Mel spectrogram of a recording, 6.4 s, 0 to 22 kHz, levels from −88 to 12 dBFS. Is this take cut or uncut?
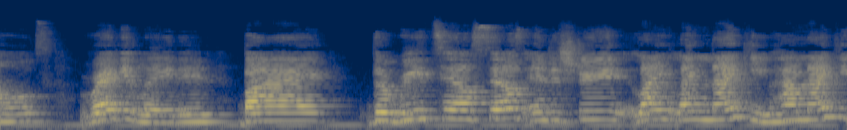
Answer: uncut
